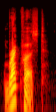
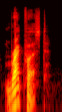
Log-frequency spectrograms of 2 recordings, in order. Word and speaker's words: breakfast: Nhưng khi là danh từ chỉ bữa ăn sáng, breakfast, thì EA phát âm là E như trong chữ bed. Quý vị nghe lại. To break, phát âm A. Danh từ breakfast, phát âm E. Break, breakfast. Break, breakfast.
